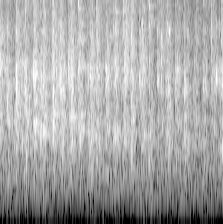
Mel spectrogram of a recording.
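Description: A small plastic container of horseradish dressing shaken hard and fast by hand, making a rapid, even clicking rattle.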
